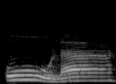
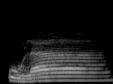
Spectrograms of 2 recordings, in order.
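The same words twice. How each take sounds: First: The vowel after the first sound is long. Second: The vowel after the first sound is short. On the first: The speaker calls it wrong. "bukan ula seperti itu" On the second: The speaker calls it right. "Itu dibacanya pendek"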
